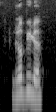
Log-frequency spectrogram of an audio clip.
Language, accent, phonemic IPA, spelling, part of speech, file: French, France, /ɡlɔ.by.lø/, globuleux, adjective, LL-Q150 (fra)-globuleux.wav
- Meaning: 1. globular 2. protruding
